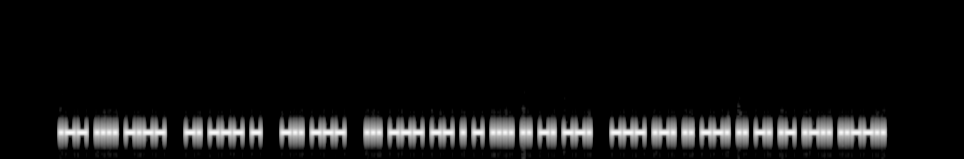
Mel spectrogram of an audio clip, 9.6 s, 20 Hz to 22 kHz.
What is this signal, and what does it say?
Morse code, heard as a keyed tone, about 37 wpm, 700 Hz. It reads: WHY NOT DO SOMETHING ORIGINAL?
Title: Sentences from Top 1000 Words - Review Part 6 - 40wpm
